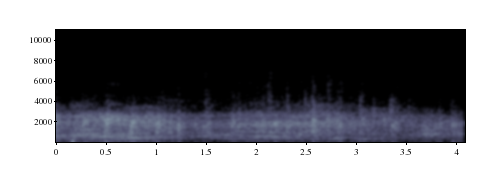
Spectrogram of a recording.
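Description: Audience applauding: many hands clapping at once.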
